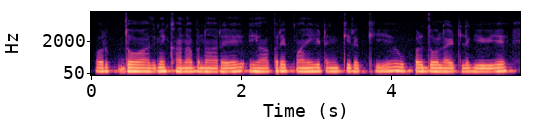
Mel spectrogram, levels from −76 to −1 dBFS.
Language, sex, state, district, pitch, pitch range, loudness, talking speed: Hindi, male, Uttar Pradesh, Saharanpur, 120 Hz, 115-125 Hz, -17 LUFS, 220 wpm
